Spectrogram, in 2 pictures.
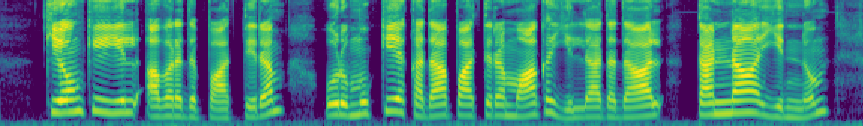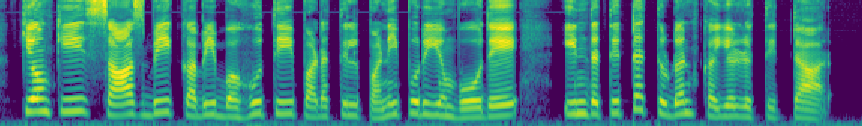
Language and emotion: Tamil, neutral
